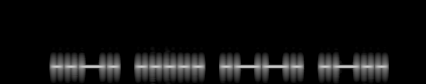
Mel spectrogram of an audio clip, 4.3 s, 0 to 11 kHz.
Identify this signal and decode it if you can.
Morse code, heard as a keyed tone, about 17 wpm, 700 Hz. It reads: F5PL
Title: DXCC-100 Call Signs - 4 Characters - Repeated 2x - 17wpm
